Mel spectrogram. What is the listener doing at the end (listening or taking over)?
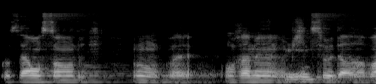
listening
